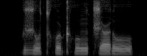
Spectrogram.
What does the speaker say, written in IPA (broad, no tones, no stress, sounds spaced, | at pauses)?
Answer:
ʒ u tʰ u ʈʰ u ŋ t͡ʃ ə˞ ɾ u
